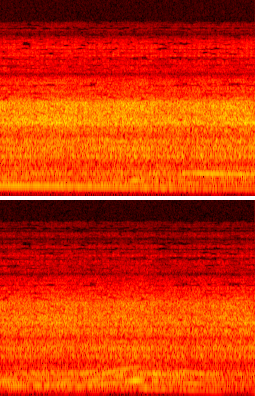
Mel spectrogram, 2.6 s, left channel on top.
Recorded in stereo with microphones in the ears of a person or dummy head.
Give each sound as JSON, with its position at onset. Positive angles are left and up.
{"t": 0.0, "sound": "an engine running", "side_deg": 15}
